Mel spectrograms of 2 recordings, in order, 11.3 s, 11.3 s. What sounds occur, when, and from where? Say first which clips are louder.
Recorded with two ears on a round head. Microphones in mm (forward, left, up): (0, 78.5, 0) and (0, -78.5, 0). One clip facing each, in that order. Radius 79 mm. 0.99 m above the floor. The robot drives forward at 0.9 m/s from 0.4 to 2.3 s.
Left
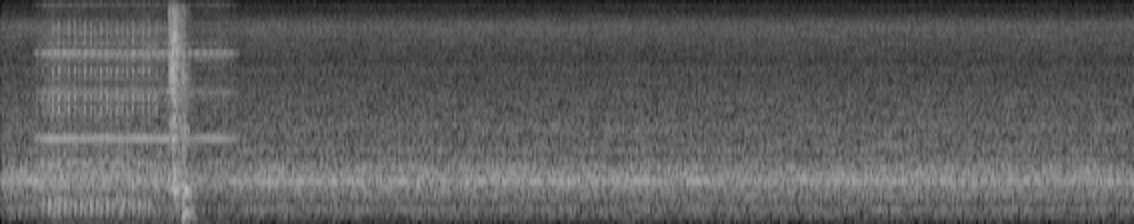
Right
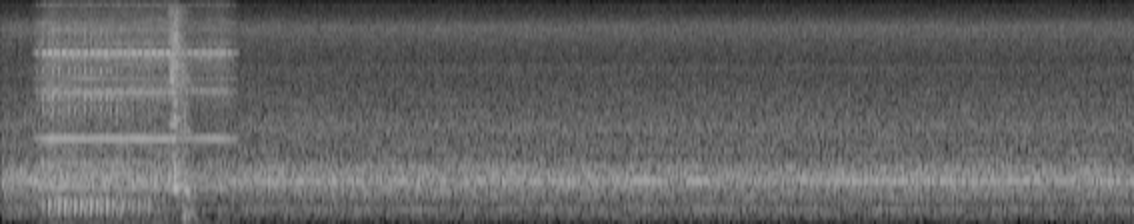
1.7 s tape being pulled: left 5 dB; 65° left (ahead or behind), 1.6 m; by 2.0 s 60° left (ahead or behind), 1.6 m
